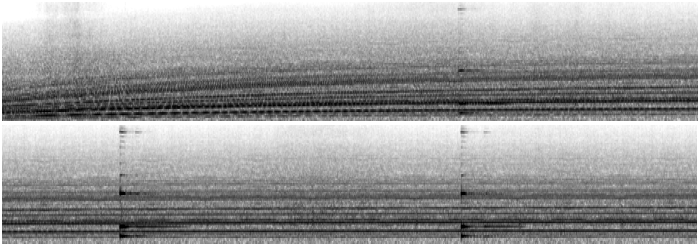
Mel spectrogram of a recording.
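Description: A video game race car engine accelerates, rising in pitch and then holding high.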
